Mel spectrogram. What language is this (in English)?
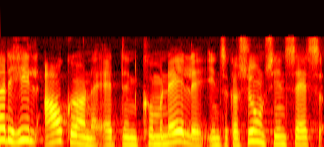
Danish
